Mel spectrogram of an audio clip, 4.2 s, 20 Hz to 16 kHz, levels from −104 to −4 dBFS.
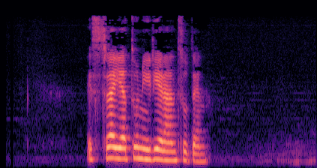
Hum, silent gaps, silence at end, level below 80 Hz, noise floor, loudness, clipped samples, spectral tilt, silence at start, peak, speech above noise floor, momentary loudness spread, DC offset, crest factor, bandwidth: none; none; 1.5 s; -84 dBFS; -73 dBFS; -24 LUFS; under 0.1%; -4.5 dB/octave; 1.15 s; -8 dBFS; 49 dB; 17 LU; under 0.1%; 20 dB; 11.5 kHz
